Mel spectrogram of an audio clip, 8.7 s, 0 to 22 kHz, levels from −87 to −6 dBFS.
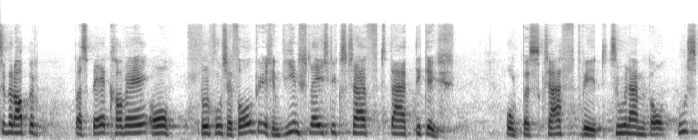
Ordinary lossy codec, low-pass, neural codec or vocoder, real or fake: none; 10.8 kHz; codec, 24 kHz, 1 kbps, SNAC; fake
